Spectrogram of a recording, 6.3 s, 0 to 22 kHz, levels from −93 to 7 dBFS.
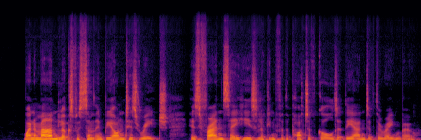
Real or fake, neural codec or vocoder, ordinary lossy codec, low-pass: fake; vocoder, 44.1 kHz, 128 mel bands every 512 samples, BigVGAN v2; none; 19.8 kHz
